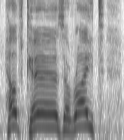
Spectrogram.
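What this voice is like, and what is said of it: Bernie Sanders impression. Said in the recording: “my Bernie Sanders impression.”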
